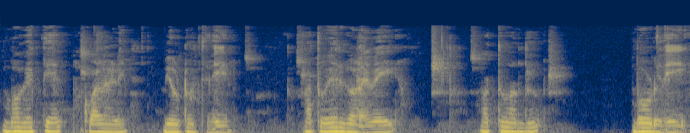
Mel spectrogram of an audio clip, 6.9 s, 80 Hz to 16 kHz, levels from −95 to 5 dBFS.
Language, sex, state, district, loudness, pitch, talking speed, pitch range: Kannada, male, Karnataka, Koppal, -17 LUFS, 115 Hz, 95 wpm, 105-125 Hz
